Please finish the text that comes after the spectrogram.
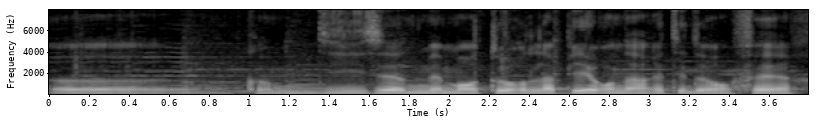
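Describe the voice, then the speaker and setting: Man in his 20s, gravelly lowish voice, testimonial, faint music. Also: fairly even intonation, normal speed, warm tone. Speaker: civil servant giving a testimonial. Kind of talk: testimonial interview.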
